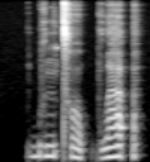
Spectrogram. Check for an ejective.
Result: absent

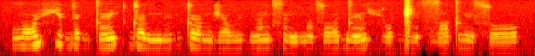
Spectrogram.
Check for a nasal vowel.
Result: present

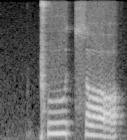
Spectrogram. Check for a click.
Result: present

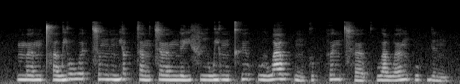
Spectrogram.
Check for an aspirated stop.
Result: present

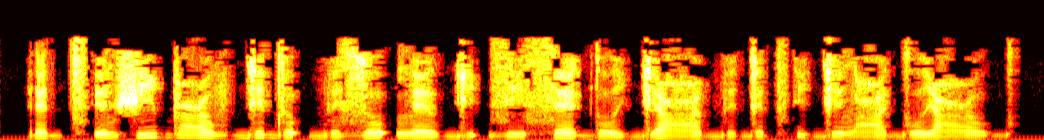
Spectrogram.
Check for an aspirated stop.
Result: absent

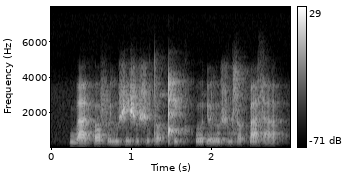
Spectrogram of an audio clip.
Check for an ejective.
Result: absent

